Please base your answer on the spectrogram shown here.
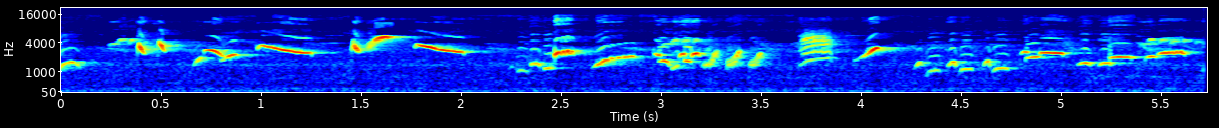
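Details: White-rumped shama in energetic 'gacor' full song, played to prompt other birds to sing: fast, varied run of bright whistled notes, sweeping slurs and quick trills packed closely together over a low steady background hum.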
